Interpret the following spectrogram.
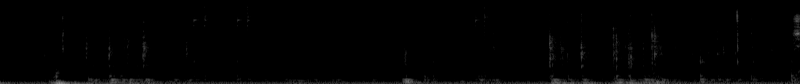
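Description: Faint typing on a computer keyboard: scattered clusters of key clicks, busiest near the start and again in the second half, as code is edited.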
